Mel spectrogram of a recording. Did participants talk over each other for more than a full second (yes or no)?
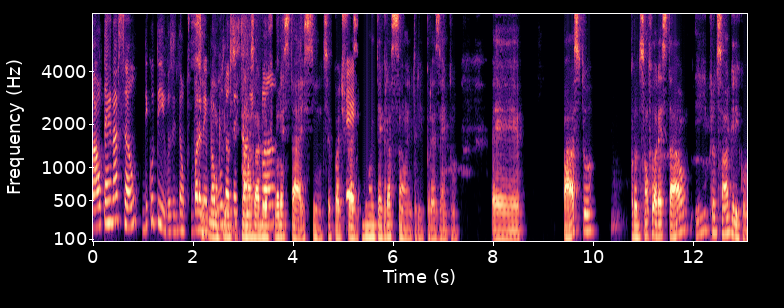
yes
